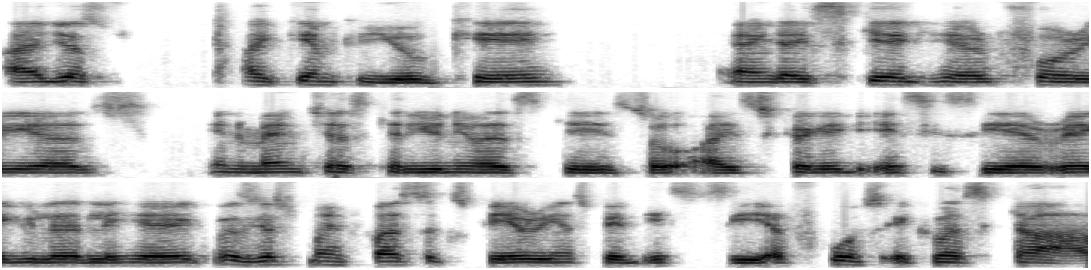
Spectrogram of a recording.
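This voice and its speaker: A man speaks at a fairly quick pace in a medium pitch, his intonation flat and monotone. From South Korea. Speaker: forensic auditor. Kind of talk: interview. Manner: halting, many fillers.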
